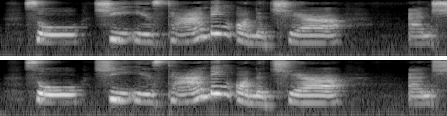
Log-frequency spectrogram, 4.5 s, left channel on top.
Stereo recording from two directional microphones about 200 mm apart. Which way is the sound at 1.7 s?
15° left (ahead or behind).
